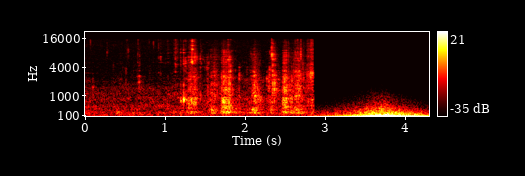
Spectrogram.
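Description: Crisp crackling and rustling of fresh salad leaves being handled in a glass bowl, a rapid irregular run of small clicks. About three seconds in it cuts off and a deep rumble swells up, loudest near the end.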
